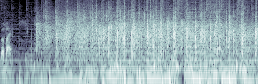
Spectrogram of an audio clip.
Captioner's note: audience applauds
